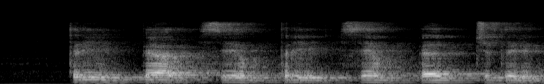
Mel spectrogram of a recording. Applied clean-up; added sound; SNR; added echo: none; none; none; reverberation time 1.1 s.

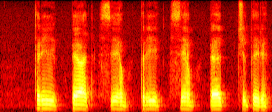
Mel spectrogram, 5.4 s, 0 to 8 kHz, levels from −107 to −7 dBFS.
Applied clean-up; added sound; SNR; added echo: none; none; none; none.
